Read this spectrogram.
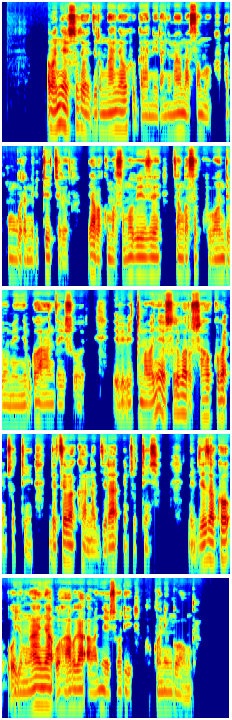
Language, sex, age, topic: Kinyarwanda, male, 18-24, education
